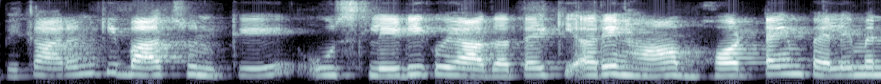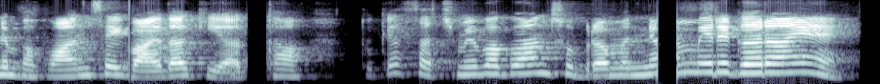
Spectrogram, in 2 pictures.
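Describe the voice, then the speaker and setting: A woman's voice: on the high side, normal speed, hardly any pauses, lo-fi sound. A woman retelling a short story in a chatty, conversational way. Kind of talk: casual story summary narration.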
